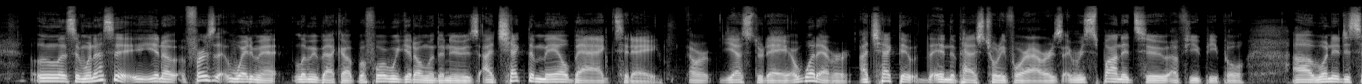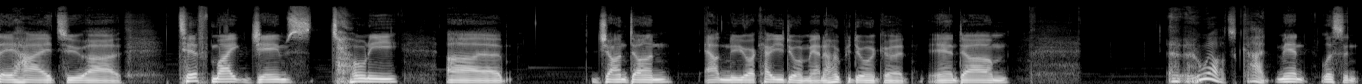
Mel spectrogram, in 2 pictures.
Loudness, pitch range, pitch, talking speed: -12 LUFS, 95-125 Hz, 105 Hz, 170 wpm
